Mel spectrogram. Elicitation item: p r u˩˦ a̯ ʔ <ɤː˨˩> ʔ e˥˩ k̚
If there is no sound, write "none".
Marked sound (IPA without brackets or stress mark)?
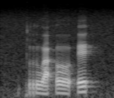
ɤː˨˩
